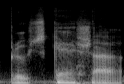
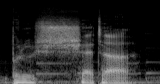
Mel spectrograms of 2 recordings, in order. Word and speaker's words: bruschetta: Brusesha. Bruschetta. Bruschetta. No. In the US it is said as brusetera. Brusetera. In English. In the UK bruseta. In Italian.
